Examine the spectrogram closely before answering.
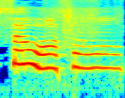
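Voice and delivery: real delight; excited gush. Real, not acted. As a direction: blurt it out thrilled. Delighted reaction to the gift.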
